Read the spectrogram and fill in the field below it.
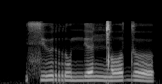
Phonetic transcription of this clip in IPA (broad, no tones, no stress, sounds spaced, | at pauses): sʲ ʉ r u nʲ ɛ ŋ͡ǀ ɤ d ɵ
